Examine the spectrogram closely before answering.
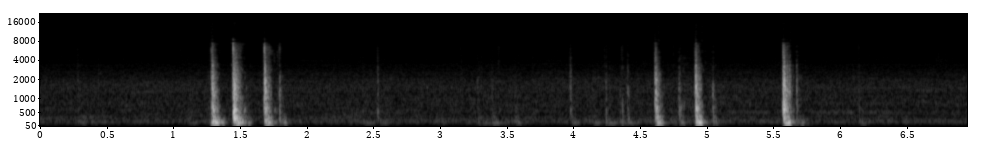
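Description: Typing on a computer keyboard: sharp key clacks in short, uneven bursts. Three loud clacks come about a second and a half in, then faint taps, then three more loud clacks around five seconds in.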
